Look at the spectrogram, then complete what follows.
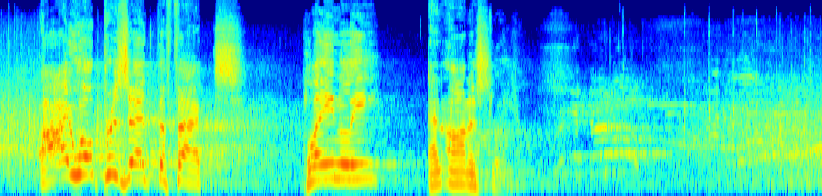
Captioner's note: applause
